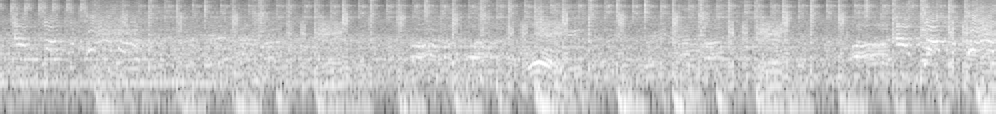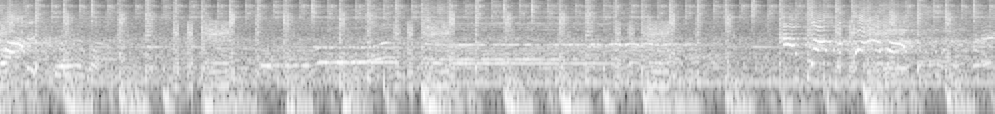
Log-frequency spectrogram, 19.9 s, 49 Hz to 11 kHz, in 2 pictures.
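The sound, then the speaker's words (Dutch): A very old 1936 generator engine, turned back to 50 kilowatts, runs loudly and steadily in a small shed, its deep rumble pulsing in a fast, even chug for the whole stretch, with a metallic clatter on top and voices faintly beneath. “We can show you a very old generator, 1936.”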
